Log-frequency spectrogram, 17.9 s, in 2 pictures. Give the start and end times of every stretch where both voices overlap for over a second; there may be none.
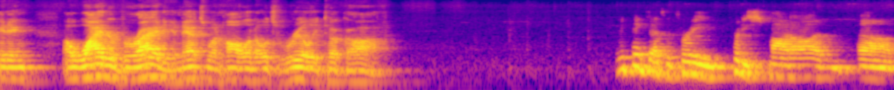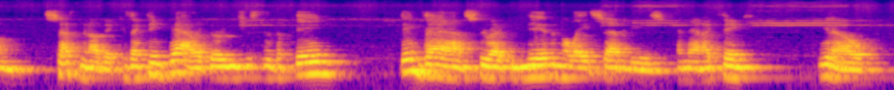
none

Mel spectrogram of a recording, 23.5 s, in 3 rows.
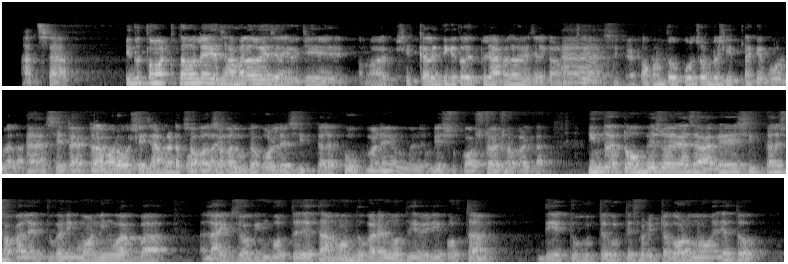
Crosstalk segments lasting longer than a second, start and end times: none

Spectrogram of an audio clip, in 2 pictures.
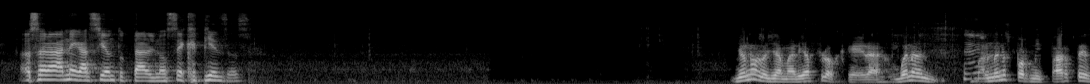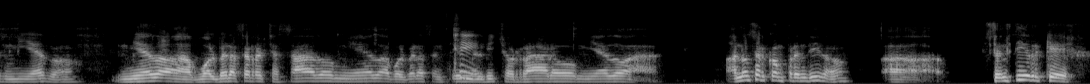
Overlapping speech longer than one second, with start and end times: none

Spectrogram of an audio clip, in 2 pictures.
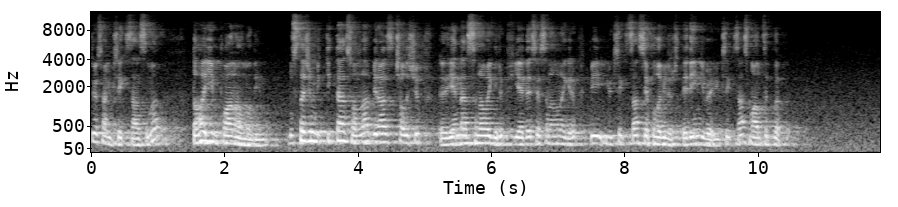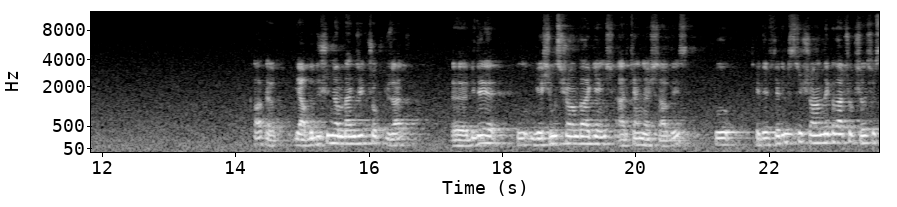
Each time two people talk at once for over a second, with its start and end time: none

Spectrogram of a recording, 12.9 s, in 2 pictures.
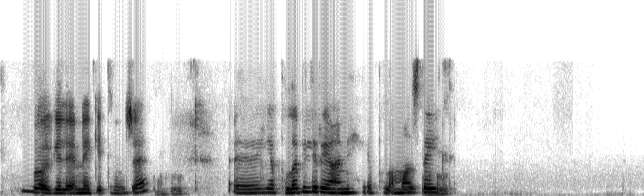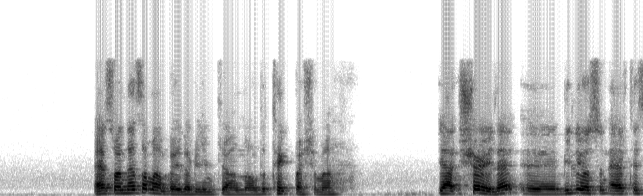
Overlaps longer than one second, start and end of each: none

